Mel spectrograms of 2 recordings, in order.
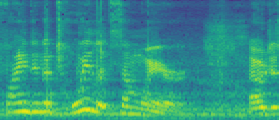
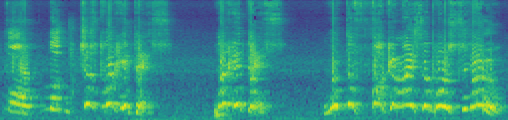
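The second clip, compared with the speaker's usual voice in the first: high frantic gamer yelling; frantic, pitched-up outrage; panicking gamer; 11 semitones higher than usual. Real, not acted. Frustrated shouting at the game.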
